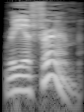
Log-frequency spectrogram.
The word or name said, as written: reaffirm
